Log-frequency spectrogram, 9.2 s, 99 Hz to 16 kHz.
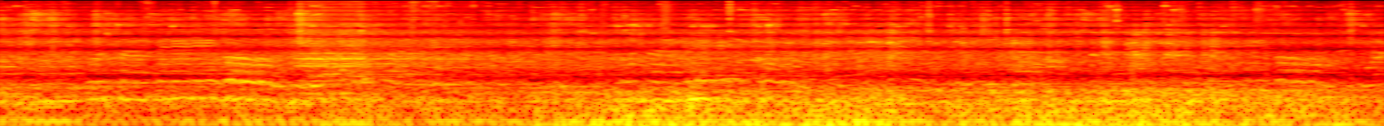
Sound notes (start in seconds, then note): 1.4 train clattering; 3.9 singing in foreign language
